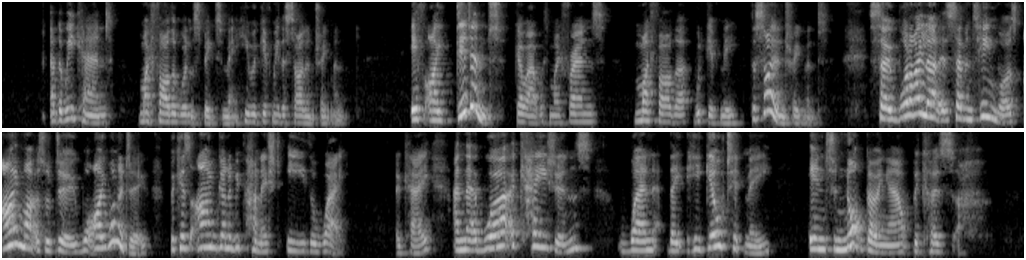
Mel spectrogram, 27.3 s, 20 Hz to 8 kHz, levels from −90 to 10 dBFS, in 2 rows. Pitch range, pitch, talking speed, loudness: 180-260 Hz, 215 Hz, 160 wpm, -22 LUFS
